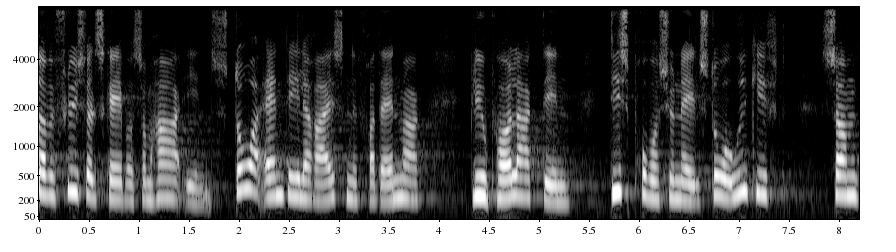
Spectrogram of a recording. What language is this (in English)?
Danish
